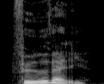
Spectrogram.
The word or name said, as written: fødevalg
